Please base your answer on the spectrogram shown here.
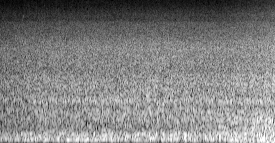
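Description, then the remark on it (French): Steady, full rushing of two small waterfalls formed where a river splits in two, a continuous wash of falling water with no pauses and no voices. “on entend en fait le chant de deux cascades différentes”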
